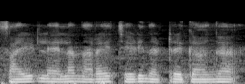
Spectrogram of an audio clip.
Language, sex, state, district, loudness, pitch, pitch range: Tamil, male, Tamil Nadu, Kanyakumari, -12 LUFS, 125 Hz, 120-130 Hz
